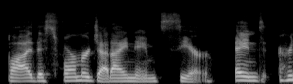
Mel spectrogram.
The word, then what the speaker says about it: Cere: this former Jedi named seer and her name is spelled c e ar e but it's pronounced like seer like like I'm a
